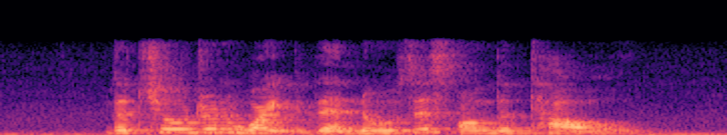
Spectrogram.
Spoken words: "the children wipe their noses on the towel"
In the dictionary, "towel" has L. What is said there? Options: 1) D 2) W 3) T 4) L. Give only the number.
4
